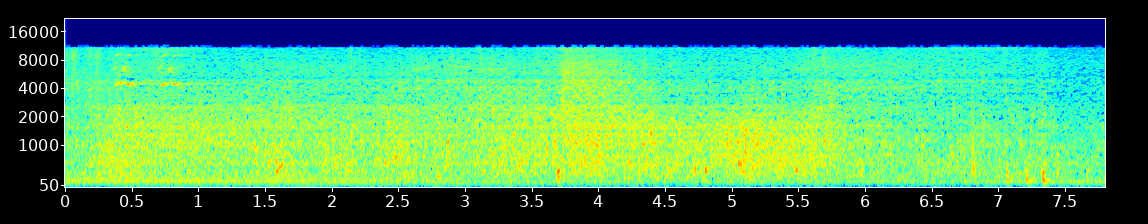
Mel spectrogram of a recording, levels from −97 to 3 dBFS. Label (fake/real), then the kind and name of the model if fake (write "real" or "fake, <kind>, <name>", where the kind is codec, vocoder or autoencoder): real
